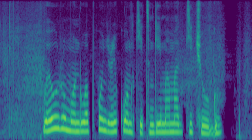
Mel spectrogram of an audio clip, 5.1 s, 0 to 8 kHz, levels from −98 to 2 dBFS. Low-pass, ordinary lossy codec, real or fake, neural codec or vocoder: none; none; real; none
